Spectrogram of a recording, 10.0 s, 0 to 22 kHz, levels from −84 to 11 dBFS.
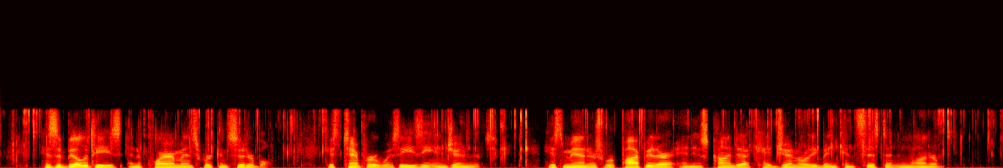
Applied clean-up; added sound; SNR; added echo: neural diffusion model UNIVERSE++.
